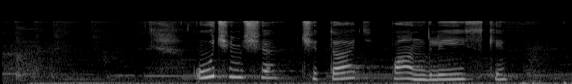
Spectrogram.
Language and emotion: Russian, sad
